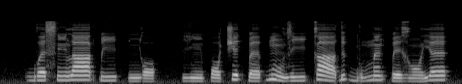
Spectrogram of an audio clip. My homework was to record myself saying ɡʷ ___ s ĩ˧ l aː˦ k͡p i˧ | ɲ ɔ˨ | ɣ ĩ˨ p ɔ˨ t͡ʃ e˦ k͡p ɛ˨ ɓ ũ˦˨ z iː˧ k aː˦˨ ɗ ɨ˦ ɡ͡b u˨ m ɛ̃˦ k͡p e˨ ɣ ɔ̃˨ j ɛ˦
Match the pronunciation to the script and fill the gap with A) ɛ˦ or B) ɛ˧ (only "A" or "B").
B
